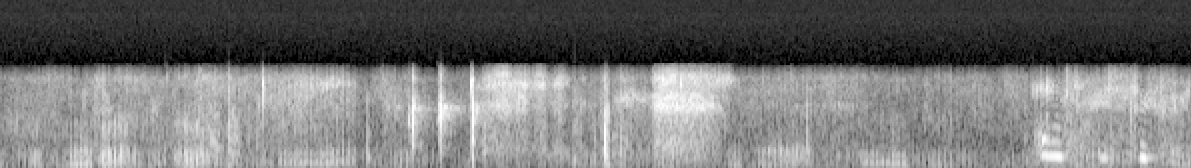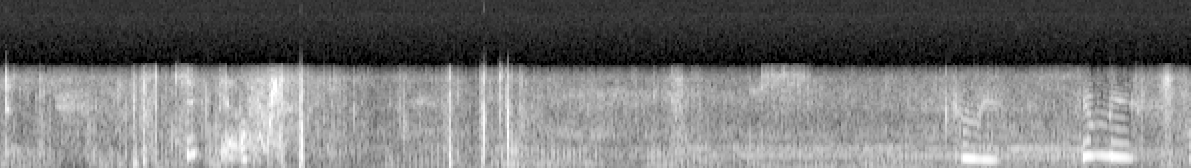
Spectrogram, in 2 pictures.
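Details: Female domestic cat said to sound like a pig, snorting indoors in rough, irregular nasal bursts with purr-like rumbling and a few short squeaky tones, while a woman talks in between.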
